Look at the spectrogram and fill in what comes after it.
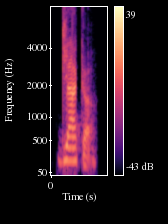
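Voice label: "glacial", Indian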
